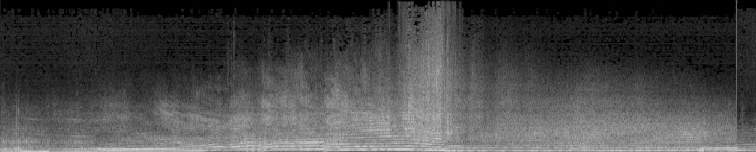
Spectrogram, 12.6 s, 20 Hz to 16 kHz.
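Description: Toyota TS030 Hybrid LMP1 prototype's 3.4-litre V8 accelerating through the gears, its pitch climbing in steps with drops at each upshift. It is loudest as the car passes close about seven seconds in, then the pitch falls sharply and the engine note holds steadier as it draws away.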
